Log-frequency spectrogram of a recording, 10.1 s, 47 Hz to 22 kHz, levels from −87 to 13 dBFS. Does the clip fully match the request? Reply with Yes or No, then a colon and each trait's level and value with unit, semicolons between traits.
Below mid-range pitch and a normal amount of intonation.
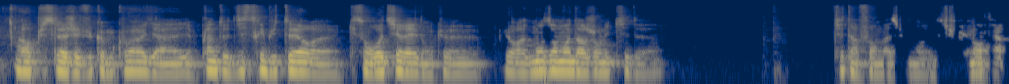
No: low, 115 Hz; narrow, 2.1 semitones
